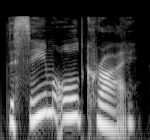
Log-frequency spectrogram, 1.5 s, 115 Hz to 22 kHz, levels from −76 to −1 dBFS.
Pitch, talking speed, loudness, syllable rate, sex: 250 Hz, 160 wpm, -14 LUFS, 3.2 syllables/s, female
